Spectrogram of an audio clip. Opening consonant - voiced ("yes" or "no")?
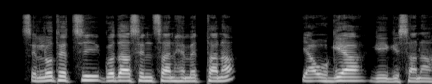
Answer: no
